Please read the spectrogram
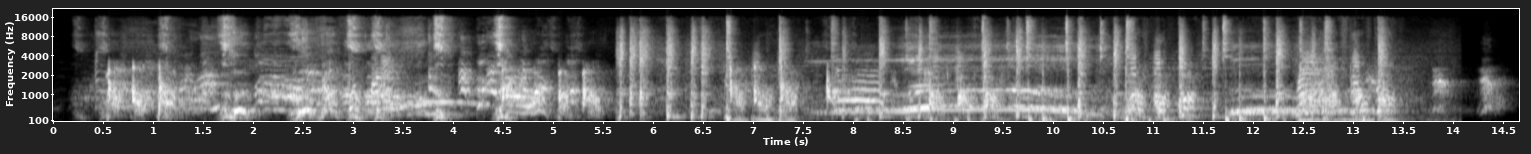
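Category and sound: animal, pack of dogs barking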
